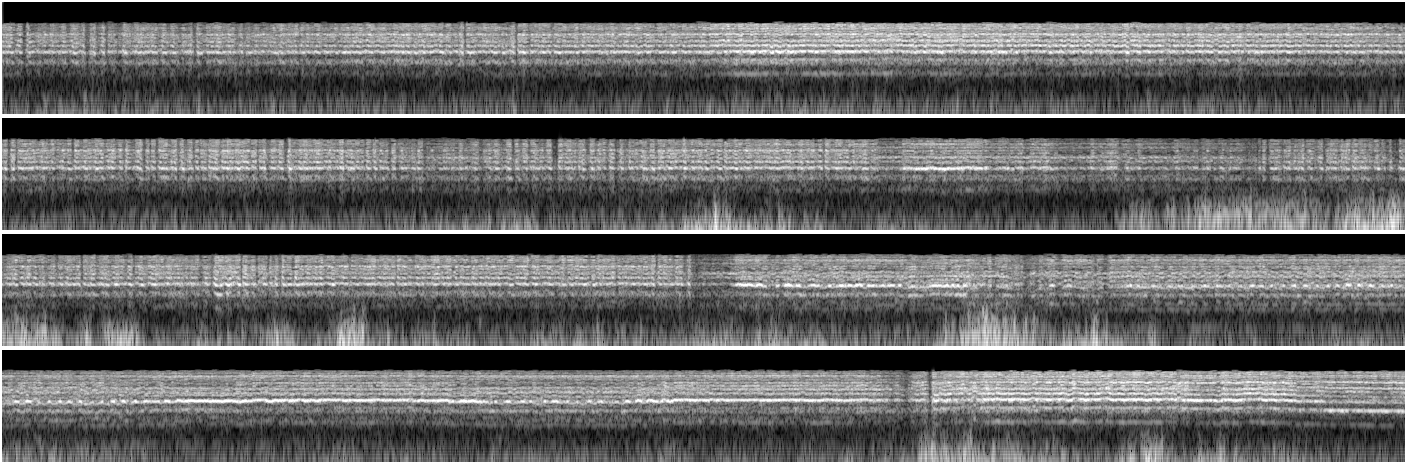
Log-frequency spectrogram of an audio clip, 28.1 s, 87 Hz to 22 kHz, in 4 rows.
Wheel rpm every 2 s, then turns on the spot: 170, 160, 170, 170, 170, 170, 160, 170, 170, 160, 160, 160, 160, 160.
none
